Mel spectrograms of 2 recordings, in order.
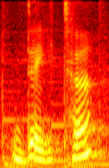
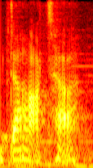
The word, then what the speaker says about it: data: these is the data in british english we would say data in american english the pronunciation changes a bit they say the data so it's good to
